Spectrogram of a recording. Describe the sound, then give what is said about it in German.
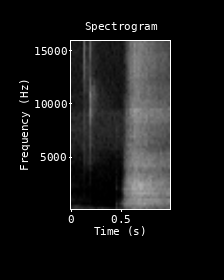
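A deep breath drawn in during a guided relaxation meditation: after a brief quiet moment, a soft, steady airy rush of inhaled air lasts about half a second. “Dann atme tief ein”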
